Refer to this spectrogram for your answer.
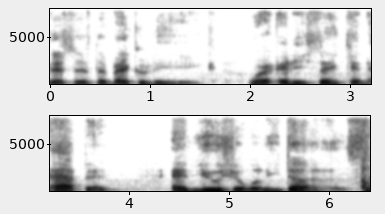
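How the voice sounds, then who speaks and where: Putting on a booming character voice, a man talks at a fairly slow pace with medium pitch and lively intonation. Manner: announcer-style catchphrase.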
